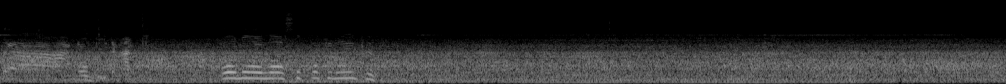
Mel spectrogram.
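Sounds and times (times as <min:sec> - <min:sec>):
faint high whine: 0:02.2 - 0:10.0.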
